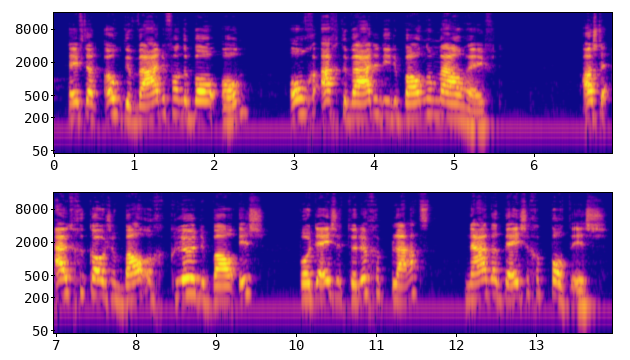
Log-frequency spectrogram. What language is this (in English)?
Dutch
